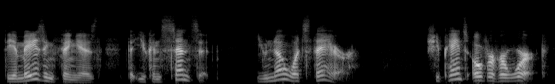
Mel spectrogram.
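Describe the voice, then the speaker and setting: An actor playing an earnest, sympathetic young amateur detective in scripted video game dialogue. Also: male voice, fairly high pitch, big pitch swings, normal speed, sharp tone, no room sound, heavily acted, poor audio. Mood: animated, sympathetic.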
